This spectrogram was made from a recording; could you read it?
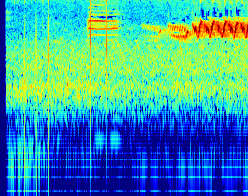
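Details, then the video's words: At Ottawa Lake Recreation Area, Kettle Moraine State Forest, a Cerulean warbler gives a high, thin buzzy phrase rising into a fast buzzing trill, over a steady low rumble and a few faint clicks. "Cerulean Warbler"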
